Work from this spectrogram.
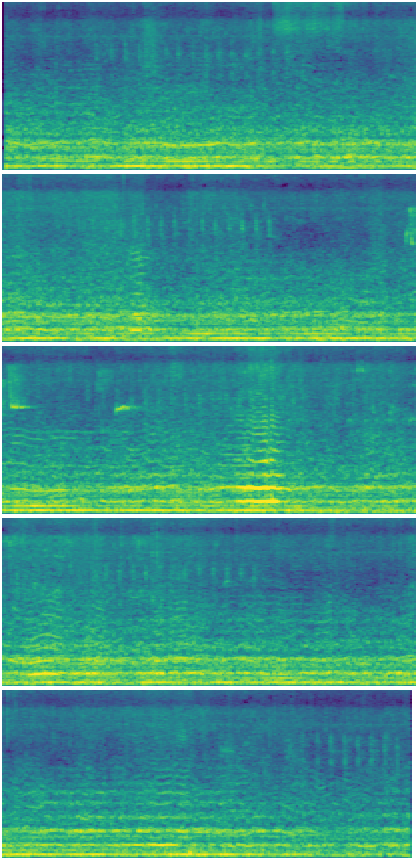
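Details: A huge swarm of Western honey bees (Apis mellifera) gathered on the ground, where the queen was unable to fly and the bees joined her, gives a dense, steady drone of many bees humming together.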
